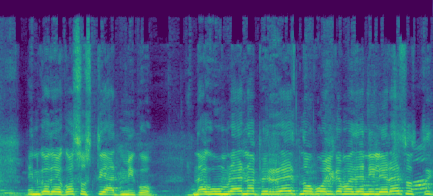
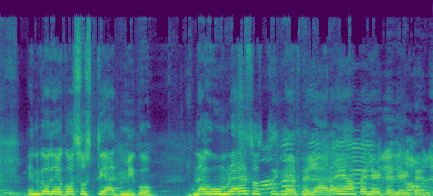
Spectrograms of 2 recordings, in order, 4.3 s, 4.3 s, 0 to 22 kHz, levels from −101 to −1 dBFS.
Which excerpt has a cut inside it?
second; 1 cut; at 2.4 s

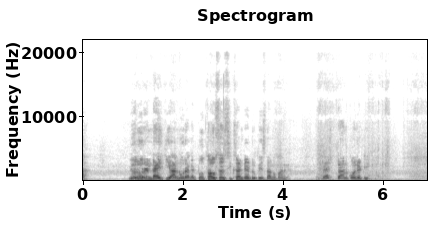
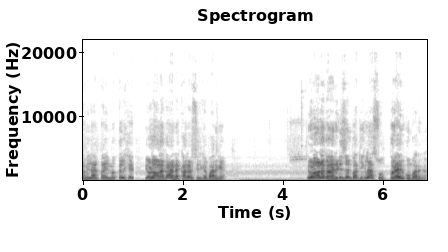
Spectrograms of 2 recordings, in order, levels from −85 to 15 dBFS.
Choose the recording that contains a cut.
second; 1 cut; at 1.0 s

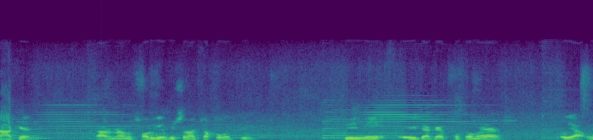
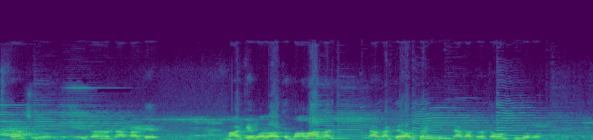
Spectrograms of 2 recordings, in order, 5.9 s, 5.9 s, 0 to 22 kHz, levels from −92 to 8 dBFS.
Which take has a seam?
second; 1 cut; at 3.5 s

